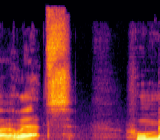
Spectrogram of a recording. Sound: speaking Hebrew

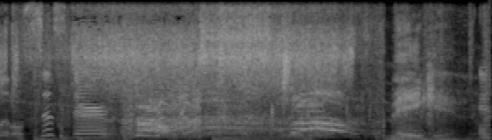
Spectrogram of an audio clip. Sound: yelling

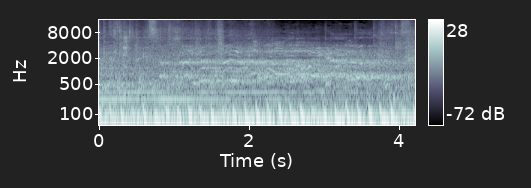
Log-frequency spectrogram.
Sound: girls sobbing

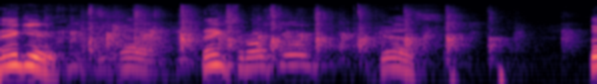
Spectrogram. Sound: applause

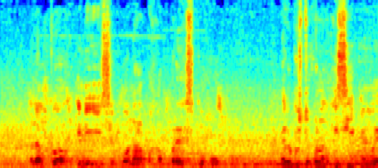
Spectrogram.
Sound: none

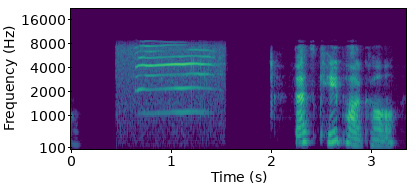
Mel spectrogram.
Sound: whale whines

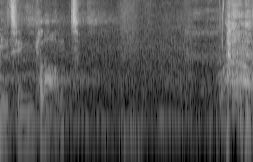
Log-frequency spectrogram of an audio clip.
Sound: laughter

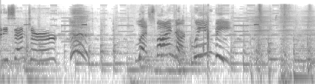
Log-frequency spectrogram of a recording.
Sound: gasps

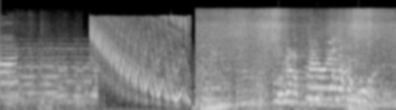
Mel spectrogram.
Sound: electric static

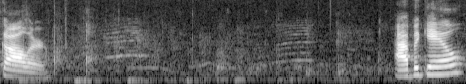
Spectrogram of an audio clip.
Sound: audience applauds

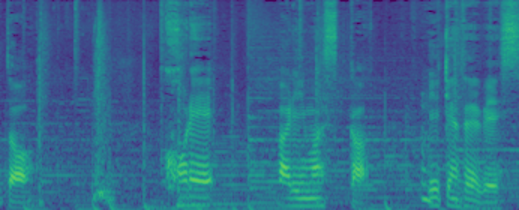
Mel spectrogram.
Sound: speaking in Japanese

